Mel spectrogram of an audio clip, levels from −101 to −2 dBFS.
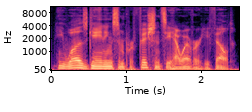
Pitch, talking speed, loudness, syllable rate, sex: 95 Hz, 190 wpm, -17 LUFS, 5.8 syllables/s, male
